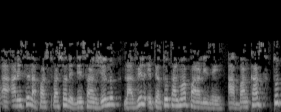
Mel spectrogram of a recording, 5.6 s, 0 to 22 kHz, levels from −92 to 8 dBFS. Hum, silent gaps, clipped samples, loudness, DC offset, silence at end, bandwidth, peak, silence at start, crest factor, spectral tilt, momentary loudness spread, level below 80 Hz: none; none; under 0.1%; -30 LUFS; under 0.1%; 0 s; 5.8 kHz; -16 dBFS; 0 s; 14 dB; -3.5 dB/octave; 4 LU; -66 dBFS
